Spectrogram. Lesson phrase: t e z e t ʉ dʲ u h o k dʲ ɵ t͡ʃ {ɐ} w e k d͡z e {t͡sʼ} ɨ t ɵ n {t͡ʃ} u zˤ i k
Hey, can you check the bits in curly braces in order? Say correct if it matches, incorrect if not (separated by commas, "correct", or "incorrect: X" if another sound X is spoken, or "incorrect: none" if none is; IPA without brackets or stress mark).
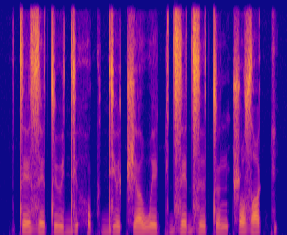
correct, incorrect: d͡z, correct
